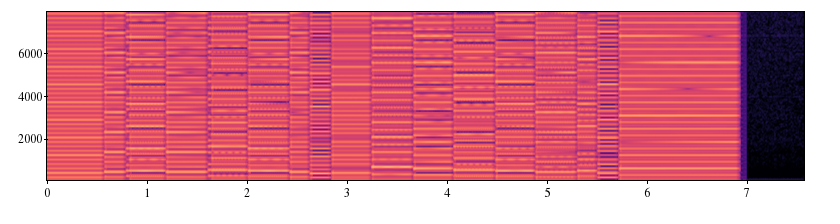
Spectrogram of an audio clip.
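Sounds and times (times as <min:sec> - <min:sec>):
chiptune music on CSG8580R5 chip: 0:00.0 - 0:07.0.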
